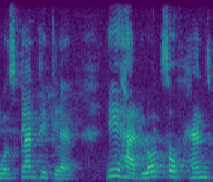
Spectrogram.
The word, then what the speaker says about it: Chanticleer: Now, how do we pronounce it? It is Chanticleer, but we don't say Chanty, we say Cla. Like Chanticleer, with a host of hens and other animals in a yard.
